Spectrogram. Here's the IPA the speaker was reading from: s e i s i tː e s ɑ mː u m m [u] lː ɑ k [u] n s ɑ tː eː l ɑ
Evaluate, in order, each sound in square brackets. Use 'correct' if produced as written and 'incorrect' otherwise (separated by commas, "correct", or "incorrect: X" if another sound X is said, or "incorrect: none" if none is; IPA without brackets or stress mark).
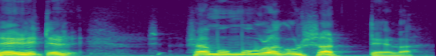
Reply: incorrect: uː, correct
